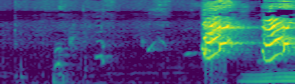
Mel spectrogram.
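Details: Siberian Husky puppies trailing their hungry mother for milk give a sudden loud, high squealing whine in two quick bursts near the end, after near silence with faint soft sounds.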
